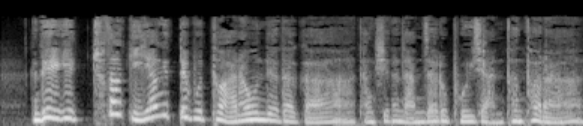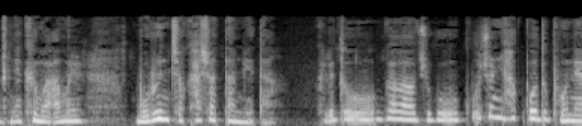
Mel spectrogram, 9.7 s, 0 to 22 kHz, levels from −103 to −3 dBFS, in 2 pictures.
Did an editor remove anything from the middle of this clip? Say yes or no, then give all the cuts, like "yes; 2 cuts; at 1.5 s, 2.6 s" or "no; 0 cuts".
yes; 2 cuts; at 3.3 s, 8.1 s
